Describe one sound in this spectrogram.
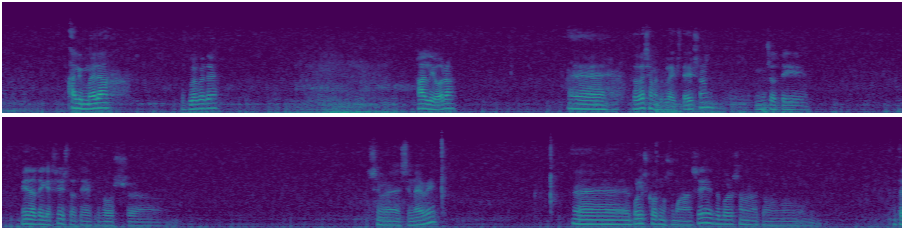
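A man speaks calmly and close by, pausing between phrases.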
